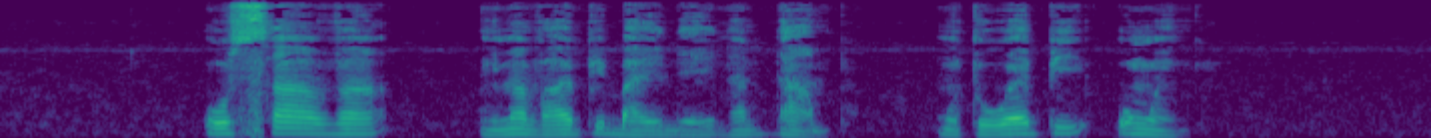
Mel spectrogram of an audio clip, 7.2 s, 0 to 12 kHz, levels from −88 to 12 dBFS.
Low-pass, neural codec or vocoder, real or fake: 10.8 kHz; none; real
